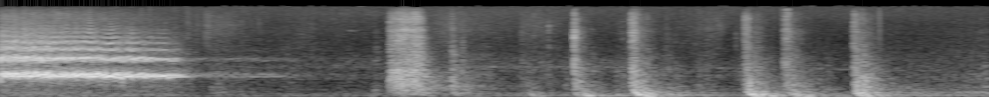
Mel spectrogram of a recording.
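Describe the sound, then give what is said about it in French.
Tyres squeal loudly for about a second as a car skids, the shrill tone cutting off abruptly, followed by a few sharp, irregular bangs and knocks. “Attention, une voiture. Formidable, on est sauvés, Sergino.”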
